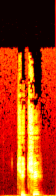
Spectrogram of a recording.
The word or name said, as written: tutu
